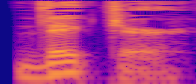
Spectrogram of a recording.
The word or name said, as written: victor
